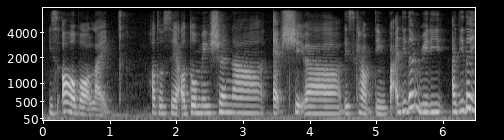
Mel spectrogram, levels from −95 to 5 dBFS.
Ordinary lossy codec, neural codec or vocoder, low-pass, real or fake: none; none; 7.2 kHz; real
